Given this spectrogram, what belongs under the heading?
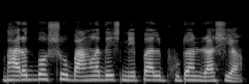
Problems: constant background noise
